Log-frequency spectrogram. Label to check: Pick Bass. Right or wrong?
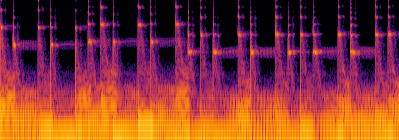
Right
